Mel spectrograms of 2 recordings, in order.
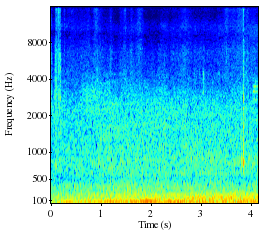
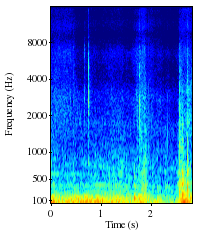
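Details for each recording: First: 2019 Hyundai Kona EV at full steering lock while accelerating then braking, recorded with the window open: intermittent sharp tick over low drivetrain rumble from the drive shaft spline, a common Kona EV fault. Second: 2019 Hyundai Kona EV on test drive after lubrication: low, steady road rumble with no ticking from the drive shaft while turning at full lock; noise gone for now but may return, not a root fix.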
